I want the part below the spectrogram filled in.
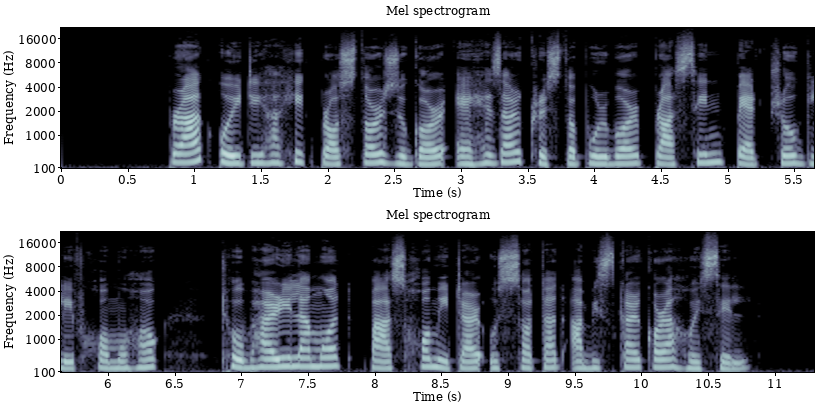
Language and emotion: Assamese, neutral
